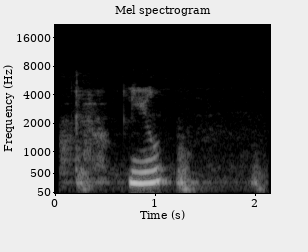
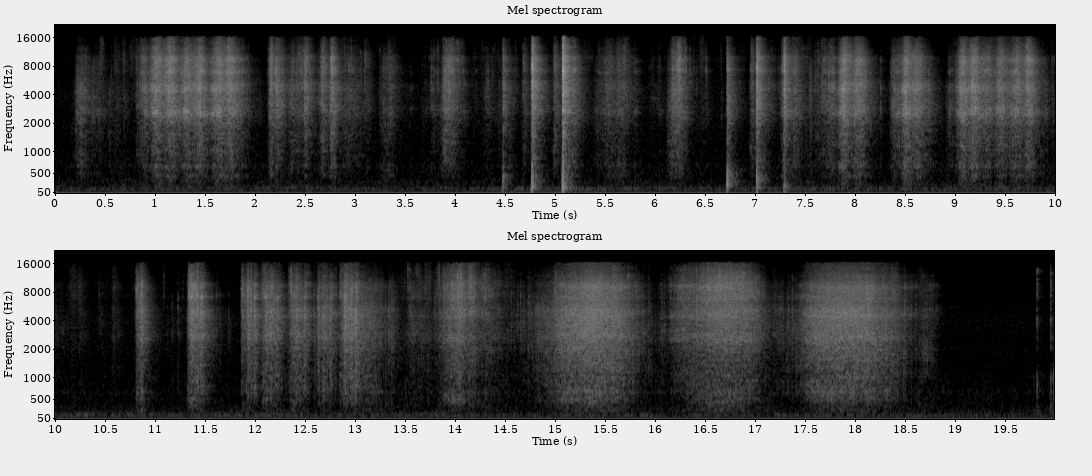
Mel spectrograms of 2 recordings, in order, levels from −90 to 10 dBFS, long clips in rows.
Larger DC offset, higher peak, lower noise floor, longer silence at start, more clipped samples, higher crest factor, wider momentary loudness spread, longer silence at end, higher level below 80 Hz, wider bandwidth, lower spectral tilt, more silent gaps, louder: neither; second, -14 dBFS vs -4 dBFS; second, -63 dBFS vs -71 dBFS; about the same, 0.2 s vs 0.2 s; neither; second, 16 dB vs 32 dB; first, 23 LU vs 20 LU; second, 0.15 s vs 1.25 s; about the same, -70 dBFS vs -70 dBFS; second, 5 kHz vs 17 kHz; first, -9 dB/octave vs 2 dB/octave; neither; first, -25 LUFS vs -32 LUFS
